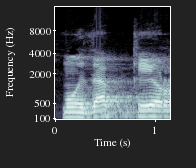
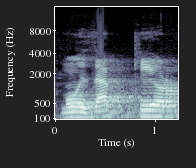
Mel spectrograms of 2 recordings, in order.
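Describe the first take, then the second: Both takes have the same delivery.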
